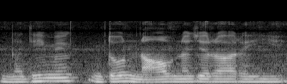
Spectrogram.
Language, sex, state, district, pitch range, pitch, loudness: Hindi, male, Uttar Pradesh, Jalaun, 125-135 Hz, 125 Hz, -17 LUFS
